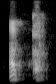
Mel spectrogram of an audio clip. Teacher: काफ और ता, सुकून में भी हम्स में हम्स होगा, लेकिन शॉर्ट हम्स।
